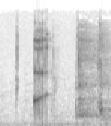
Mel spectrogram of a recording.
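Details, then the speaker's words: Cartoon burping contest between kids (The Simpsons soundtrack, not real): two loud, rough belches separated by a short pause. "what are you kids doing now we're having a contest mom what we're having a burp contest mom well knock it off i do not allow burping in this house"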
